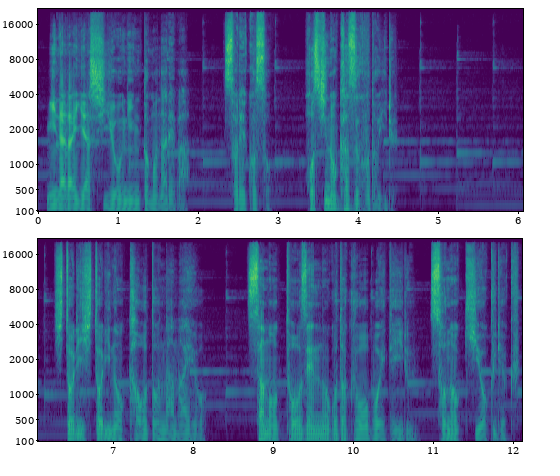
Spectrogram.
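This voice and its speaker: An actor playing a grim, frightened assassin, narrating his inner thoughts gravely and dramatically in a fantasy audio drama. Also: low voice.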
